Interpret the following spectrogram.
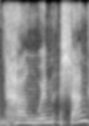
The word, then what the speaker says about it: Hanwen Zhang: Es bastante eh curioso este caso del que vamos a hablar entonces ya mismo, ahora sí, con la profesora eh Hangwen Shang. Estoy pronunciando bien su nombre, profesora.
